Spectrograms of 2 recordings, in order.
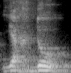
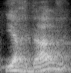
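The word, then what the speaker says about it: יחדו: Yardo avec Akadosh Baruch Hu. Et. Il faut le lire, Yardav, ils montent ensemble.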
